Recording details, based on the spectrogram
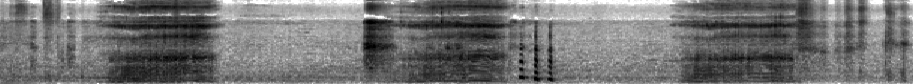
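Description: Loud, rattling, drawn-out snores on inhalation, about every four seconds, with a brief snort; heavy snoring.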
